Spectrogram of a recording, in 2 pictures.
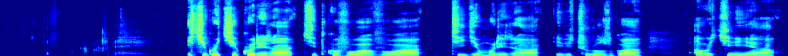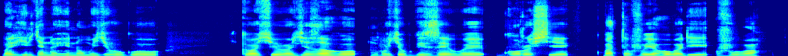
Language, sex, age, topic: Kinyarwanda, male, 18-24, finance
